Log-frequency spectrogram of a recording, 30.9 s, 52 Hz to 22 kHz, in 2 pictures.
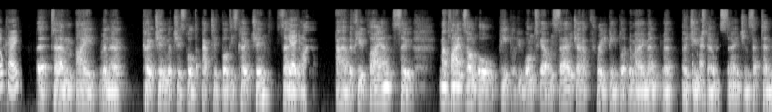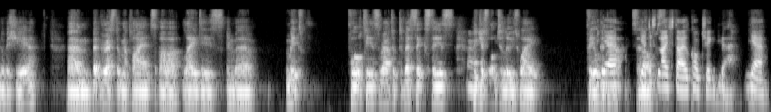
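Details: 56-year-old female bodybuilder with voice deepening after large-dose anabolic/male steroid use; she reports the voice changed from high-pitched to very deep and she can no longer sing; virilized voice.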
